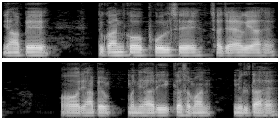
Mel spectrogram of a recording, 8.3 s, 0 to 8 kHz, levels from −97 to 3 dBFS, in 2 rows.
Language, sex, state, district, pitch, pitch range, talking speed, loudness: Hindi, male, Bihar, Jahanabad, 100 Hz, 95-105 Hz, 125 wpm, -17 LUFS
